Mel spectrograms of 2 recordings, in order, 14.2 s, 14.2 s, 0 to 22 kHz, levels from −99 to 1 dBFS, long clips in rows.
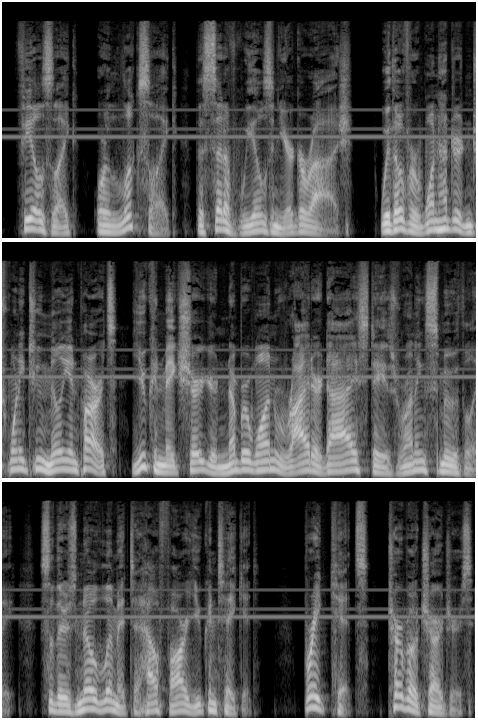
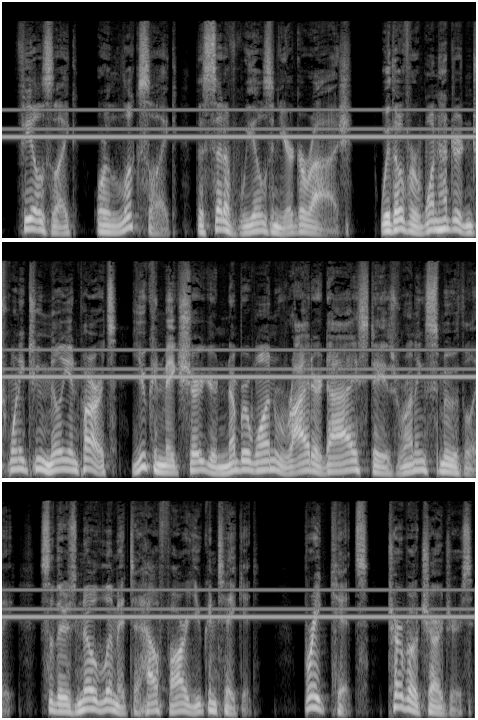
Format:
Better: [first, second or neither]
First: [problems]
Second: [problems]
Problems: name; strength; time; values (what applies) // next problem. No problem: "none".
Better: first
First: high-pitched whine; faint; throughout; 2 kHz, 25 dB below the speech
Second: high-pitched whine; loud; throughout; 2 kHz, 8 dB below the speech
